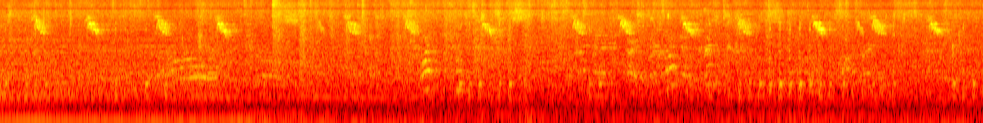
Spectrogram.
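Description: A small bird chirping over and over, one short falling chirp about every two-thirds of a second.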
